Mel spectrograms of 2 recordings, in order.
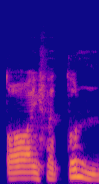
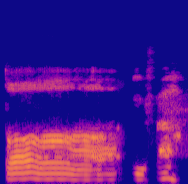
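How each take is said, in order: First: The word ends with a full -tun sound. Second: The word ends with a -ha sound. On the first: The reading continues without stopping. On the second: The reader stops at this word.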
